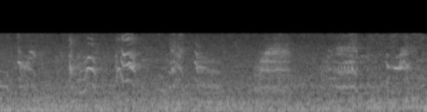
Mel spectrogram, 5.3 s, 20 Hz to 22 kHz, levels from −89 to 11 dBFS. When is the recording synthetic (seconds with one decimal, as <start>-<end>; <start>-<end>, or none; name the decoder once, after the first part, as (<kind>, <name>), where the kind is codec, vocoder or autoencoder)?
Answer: 4.4-5.3 (vocoder, HiFi-GAN)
